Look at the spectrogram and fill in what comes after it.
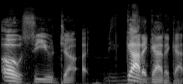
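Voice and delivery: put-on offhand, dismissive tone. Retelling a character's reply to a whispered goal, imitating a dismissive tone. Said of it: "He kinda just was dismissive".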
